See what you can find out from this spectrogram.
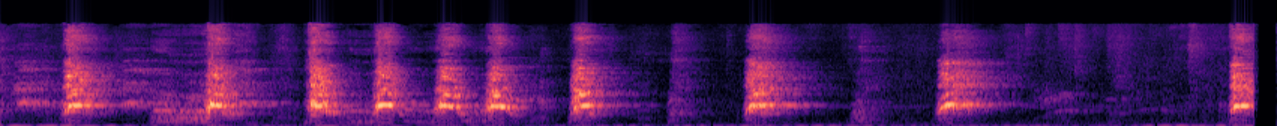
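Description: dogs barking

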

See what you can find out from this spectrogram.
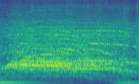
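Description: audience cheering and applauding

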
